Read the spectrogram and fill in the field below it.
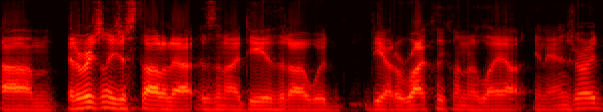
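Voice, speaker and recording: Over a quiet background, a man with an Australian accent talks at a very fast pace in a fairly low pitch. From Australia, Melbourne. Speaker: software developer and tool maker. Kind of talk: software demo tutorial. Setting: studio. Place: studio.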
